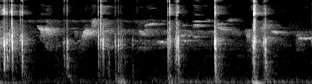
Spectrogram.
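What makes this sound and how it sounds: Fingertips type on the keycaps of a plastic retro mechanical keyboard resting on a rug. The result is a scattered run of sharp, bright, clacky keystrokes that stop dead, with almost no low end. Faint high-pitched tones linger between the key presses.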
